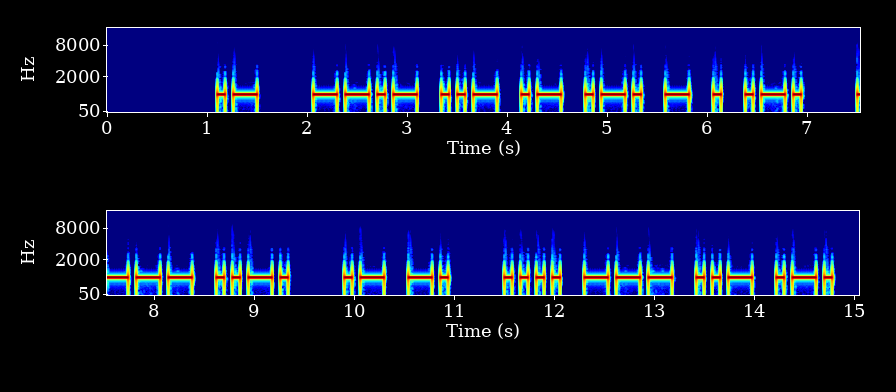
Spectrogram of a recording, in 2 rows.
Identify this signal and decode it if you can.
Morse code, heard as a keyed tone, about 15 wpm, 700 Hz. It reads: A QUARTER OF AN HOUR
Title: Sentences from Top 1300 Words 15wpm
